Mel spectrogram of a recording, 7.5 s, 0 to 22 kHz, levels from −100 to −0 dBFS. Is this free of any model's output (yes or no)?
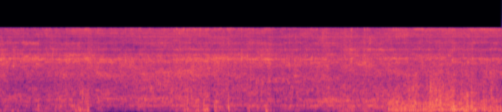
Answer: no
